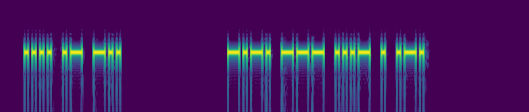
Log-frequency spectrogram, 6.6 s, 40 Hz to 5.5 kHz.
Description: Morse code, heard as a keyed tone, about 25 wpm, 550 Hz. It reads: HAD COVER
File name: Ultimate Word List / 25WPM Ultimate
